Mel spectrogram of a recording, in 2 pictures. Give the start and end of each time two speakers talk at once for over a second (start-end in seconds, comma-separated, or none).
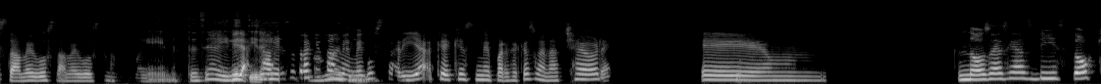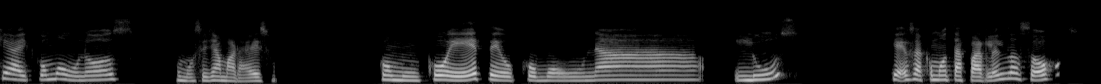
2.3-3.8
